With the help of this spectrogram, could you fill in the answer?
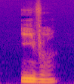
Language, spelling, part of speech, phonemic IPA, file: French, ivre, adjective, /ivʁ/, Fr-ivre.ogg
- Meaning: 1. drunk, inebriated (by alcohol) 2. drunk, intoxicated, overwhelmed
